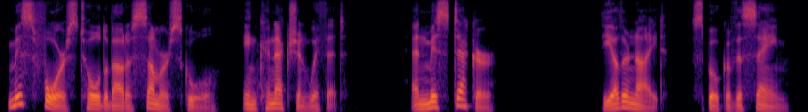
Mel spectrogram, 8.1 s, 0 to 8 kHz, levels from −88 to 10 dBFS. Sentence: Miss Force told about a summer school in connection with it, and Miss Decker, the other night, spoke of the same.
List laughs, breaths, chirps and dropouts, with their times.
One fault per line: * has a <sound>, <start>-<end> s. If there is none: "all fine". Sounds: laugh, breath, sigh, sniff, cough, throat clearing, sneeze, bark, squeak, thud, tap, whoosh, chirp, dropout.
all fine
